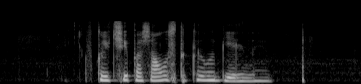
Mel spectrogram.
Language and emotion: Russian, neutral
